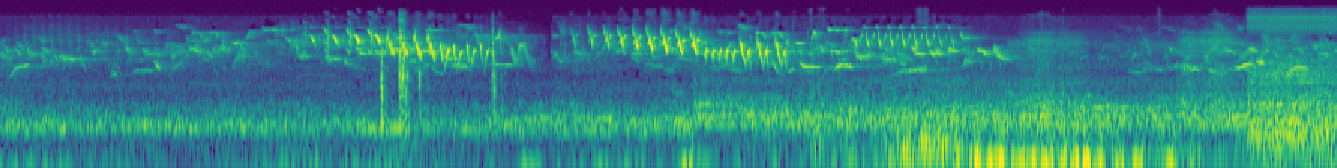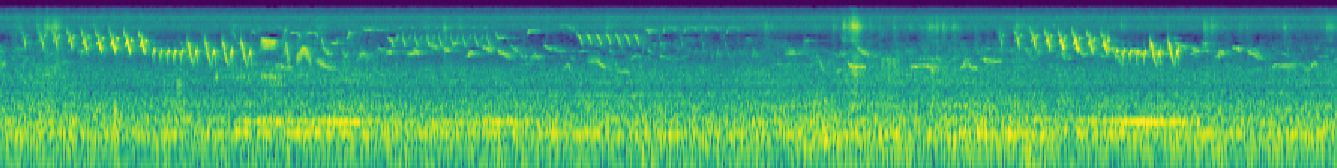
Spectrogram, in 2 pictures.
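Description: A songbird singing: short, high, fast trilled phrases repeated every couple of seconds, over a faint steady hiss.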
